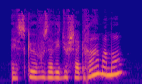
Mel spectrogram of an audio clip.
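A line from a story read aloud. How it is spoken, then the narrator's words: Timid hesitant question. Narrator (French): Il demanda enfin d'une voix timide, hésitante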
